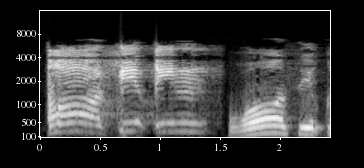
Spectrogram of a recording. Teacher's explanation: غاسق میں غین پر الف بھی پر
